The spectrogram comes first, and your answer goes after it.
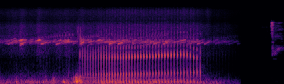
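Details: A northern leopard frog, an early spring caller, makes its low, nasal snore: a grating run of fast pulses held about two seconds, stopping abruptly, then a brief croak, over a steady high insect-like whine.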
